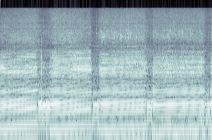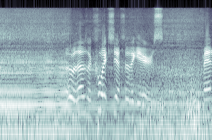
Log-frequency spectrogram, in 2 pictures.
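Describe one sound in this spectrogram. A dirt bike engine revs loudly, climbing in pitch and dropping with each gear shift.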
